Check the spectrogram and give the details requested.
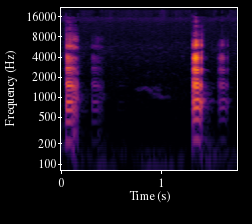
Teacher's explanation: جھٹکے سے شروع کیجئے، زیادہ کھینچیے مت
